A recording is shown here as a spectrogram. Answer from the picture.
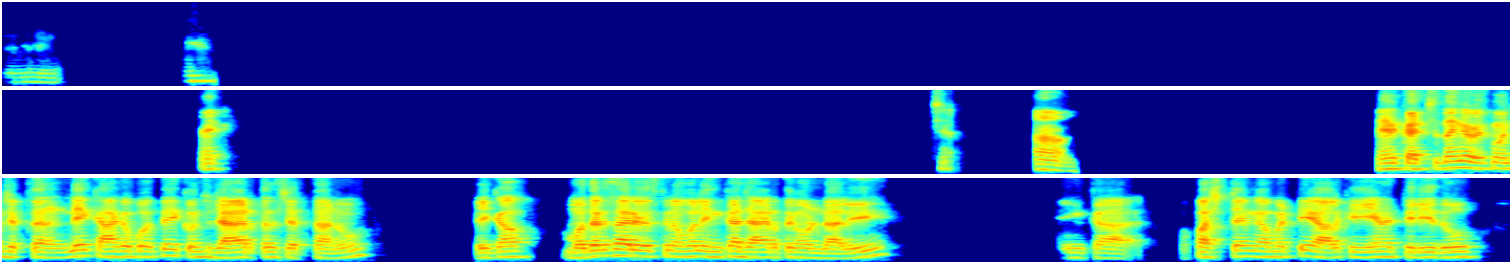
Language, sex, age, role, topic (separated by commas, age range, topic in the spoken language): Telugu, male, 20-24, guest, మీ జీవితాన్ని మార్చివేసిన ఒక గమ్యస్థాన ప్రయాణం గురించి చెప్పగలరా?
